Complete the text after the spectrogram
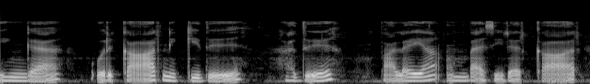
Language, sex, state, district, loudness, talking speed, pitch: Tamil, female, Tamil Nadu, Nilgiris, -19 LUFS, 90 wpm, 170 Hz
